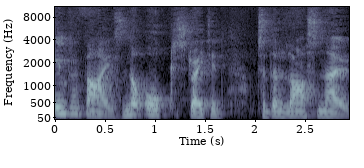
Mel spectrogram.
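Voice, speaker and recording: Speaking with a British accent, a man takes a fairly slow pace. His intonation is lively. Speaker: relationship advice host. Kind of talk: advice monologue to camera. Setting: indoors, library.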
